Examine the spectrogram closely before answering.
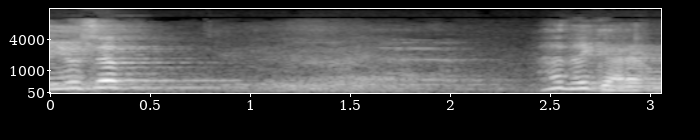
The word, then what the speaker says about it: Yusuf: we'll do it in English my name is Yousef can you say Yousef they got it right the very first time masah my wife still pronounces it useless could be a speech and peppermint I'm not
